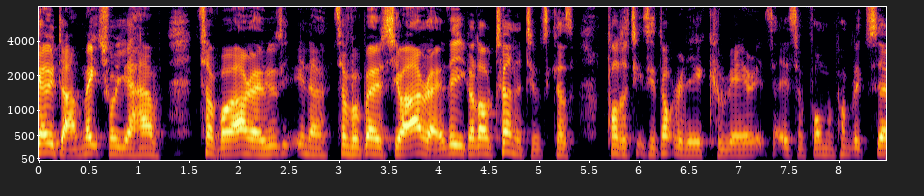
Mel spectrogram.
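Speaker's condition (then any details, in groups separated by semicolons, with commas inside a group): Cerebral palsy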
